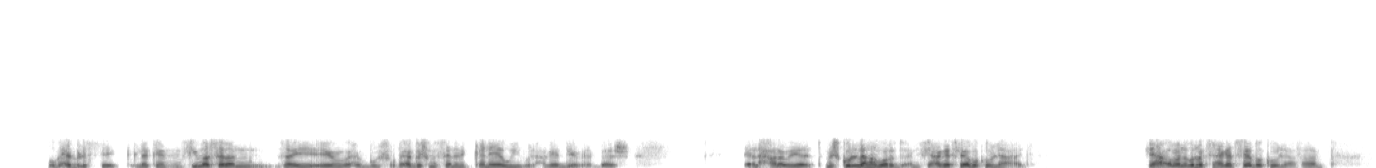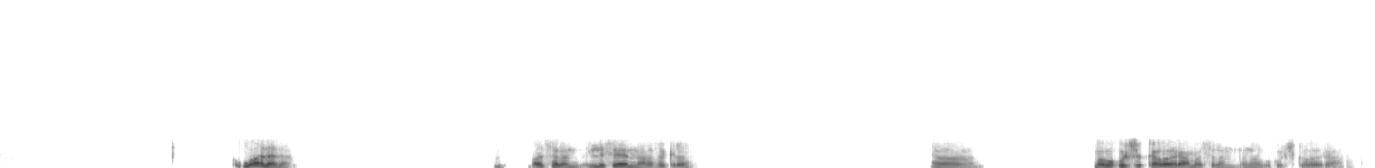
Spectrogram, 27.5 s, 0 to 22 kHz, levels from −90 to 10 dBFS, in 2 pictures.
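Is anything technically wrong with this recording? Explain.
Yes, two problems are audible in this speech.

The whole clip runs through the G.729 codec, which fits the 8 kbit/s G.729A variant. It rebuilds speech from a vocal tract filter, a pitch predictor and a few pulses per 10 ms frame, so speech stays intelligible but sounds plainly rough and synthetic. The line band is confined to 300 Hz to 3.6 kHz. On a spectrogram, energy ends sharply at 3.6 kHz with nothing above, and the low end is thin below 300 Hz.

VoIP packet loss concealed by the speech codec appears at 1.65 to 1.83 s and briefly near 11.48 s. The longer gap fits roughly seven lost 10 ms frames, and the second fits a single frame. With packets missing, the decoder repeats its last pitch and filter at falling gain, so the sound turns into a buzzy tone or a coloured noise that fades. Recovery stays weak because each frame builds on the previous one. 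On a spectrogram this shows as smeared, evenly spaced harmonics. The waveform shows a tapering envelope.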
